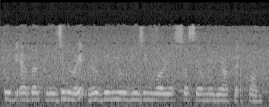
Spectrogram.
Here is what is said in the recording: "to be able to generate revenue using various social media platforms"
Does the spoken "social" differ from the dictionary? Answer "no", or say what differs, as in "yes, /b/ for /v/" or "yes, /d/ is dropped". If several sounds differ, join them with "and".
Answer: yes, /ʃ/ is dropped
